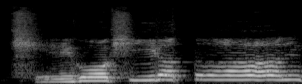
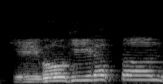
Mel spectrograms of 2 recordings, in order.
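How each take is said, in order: First: The consonants are crisp with slight aspiration. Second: The consonants are soft and plain. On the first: The speaker calls it right. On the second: The speaker calls it wrong.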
